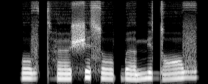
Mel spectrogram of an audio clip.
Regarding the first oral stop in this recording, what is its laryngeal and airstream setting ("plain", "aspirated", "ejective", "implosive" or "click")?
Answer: aspirated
